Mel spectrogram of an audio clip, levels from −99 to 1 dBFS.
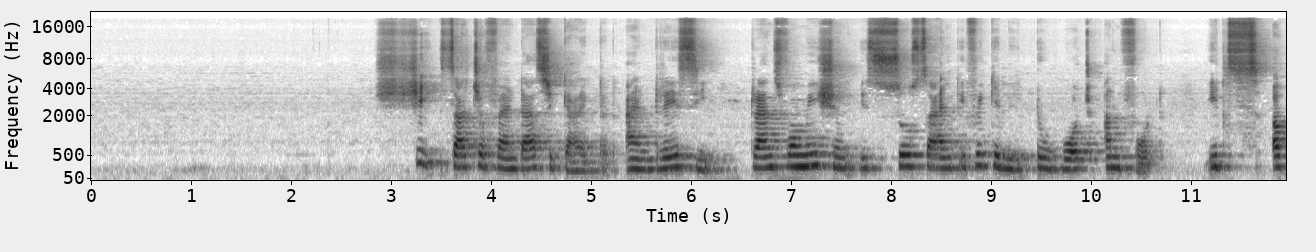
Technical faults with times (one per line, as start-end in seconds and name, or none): none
